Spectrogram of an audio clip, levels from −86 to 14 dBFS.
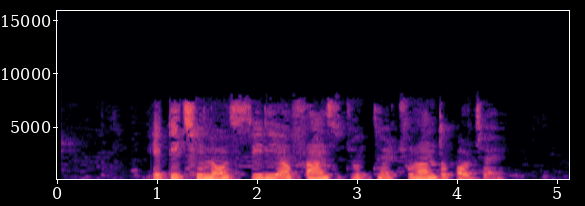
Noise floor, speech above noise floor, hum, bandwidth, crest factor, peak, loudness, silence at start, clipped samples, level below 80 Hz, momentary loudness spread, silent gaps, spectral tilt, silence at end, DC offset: -57 dBFS; 41 dB; none; 7.8 kHz; 16 dB; -2 dBFS; -17 LUFS; 0.95 s; under 0.1%; -64 dBFS; 12 LU; none; -3.5 dB/octave; 0.65 s; under 0.1%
